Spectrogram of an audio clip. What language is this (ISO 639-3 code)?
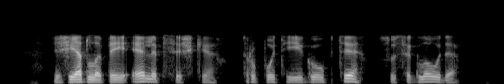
lit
